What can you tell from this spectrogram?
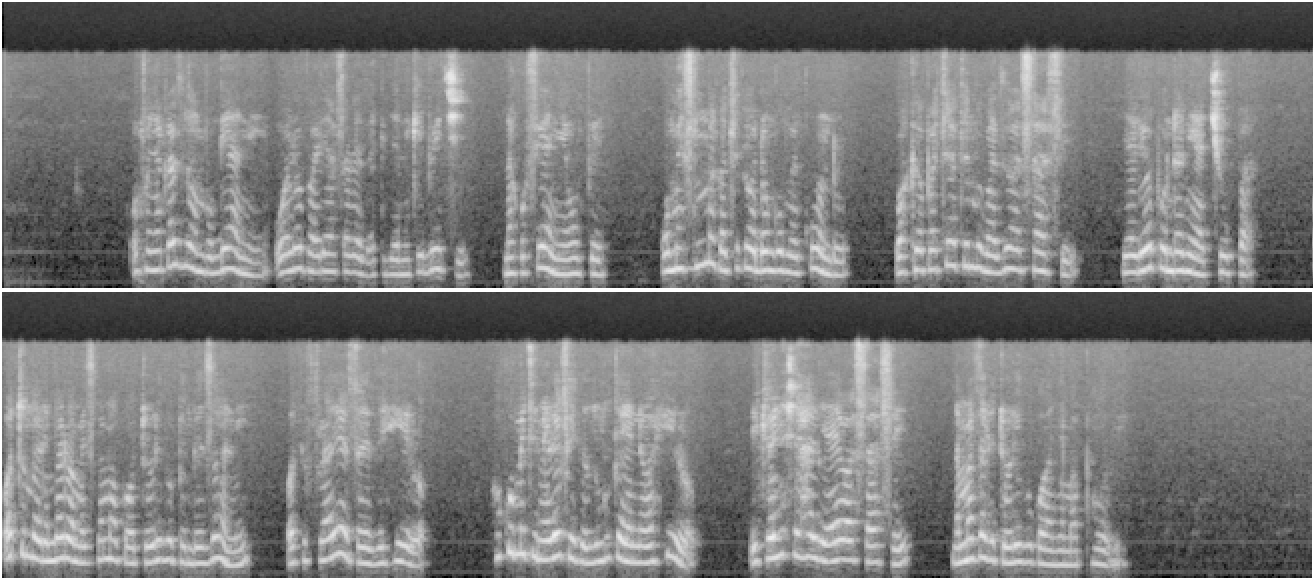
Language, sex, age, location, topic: Swahili, female, 36-49, Dar es Salaam, agriculture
